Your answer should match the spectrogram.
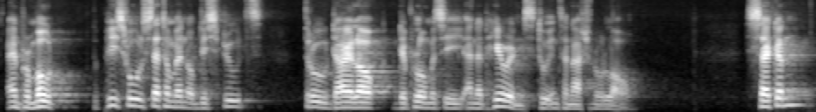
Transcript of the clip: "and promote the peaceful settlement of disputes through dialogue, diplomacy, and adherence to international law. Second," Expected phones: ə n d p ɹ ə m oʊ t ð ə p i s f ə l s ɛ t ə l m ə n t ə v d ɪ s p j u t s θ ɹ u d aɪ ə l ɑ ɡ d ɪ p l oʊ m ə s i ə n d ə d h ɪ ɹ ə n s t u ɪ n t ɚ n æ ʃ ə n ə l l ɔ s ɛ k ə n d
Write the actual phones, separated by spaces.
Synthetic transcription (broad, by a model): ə n p ɹ ə m oʊ t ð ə p i s f ə l s ɛ t ə l m ə n t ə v d ɪ s p j u t s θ ɹ u d aɪ ə l ɑ ɡ d ɪ p l oʊ m ə s i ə n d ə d h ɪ ɹ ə n s t u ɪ n t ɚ n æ ʃ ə n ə l l ɔ s ɛ k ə n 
